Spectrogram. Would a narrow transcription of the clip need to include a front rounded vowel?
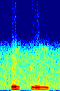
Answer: yes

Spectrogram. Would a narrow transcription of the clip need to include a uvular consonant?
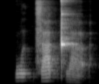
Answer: no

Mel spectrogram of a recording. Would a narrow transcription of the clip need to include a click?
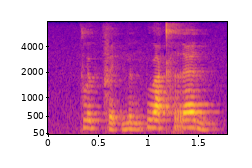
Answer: no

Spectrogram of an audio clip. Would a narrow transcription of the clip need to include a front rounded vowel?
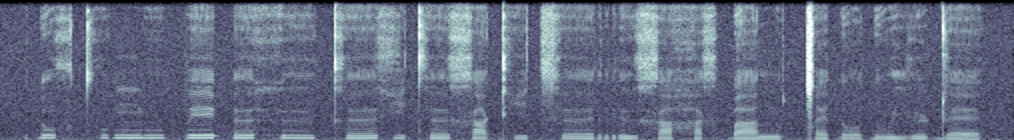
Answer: no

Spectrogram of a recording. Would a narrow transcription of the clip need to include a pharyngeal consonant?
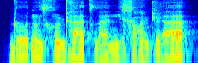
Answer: yes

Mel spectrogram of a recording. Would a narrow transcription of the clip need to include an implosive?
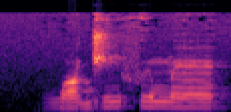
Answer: no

